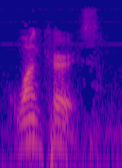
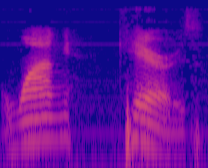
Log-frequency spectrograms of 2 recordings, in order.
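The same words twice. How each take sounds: First: It is said fast in a British accent. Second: It is said plainly and slowly, in a normal accent.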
